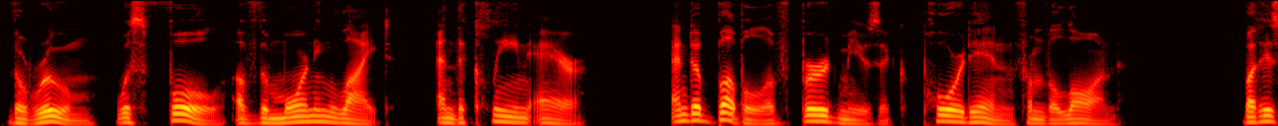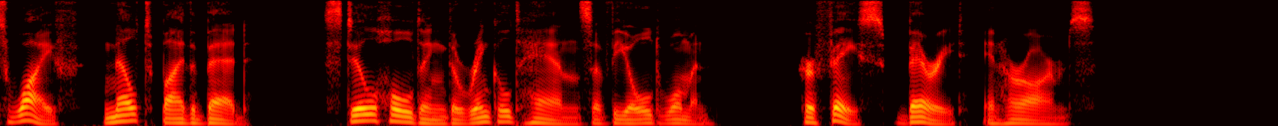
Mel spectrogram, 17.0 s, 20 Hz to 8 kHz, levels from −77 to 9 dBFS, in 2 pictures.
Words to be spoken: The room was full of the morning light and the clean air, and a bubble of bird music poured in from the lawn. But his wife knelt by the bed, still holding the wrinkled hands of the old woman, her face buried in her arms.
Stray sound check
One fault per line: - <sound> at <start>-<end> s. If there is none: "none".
none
